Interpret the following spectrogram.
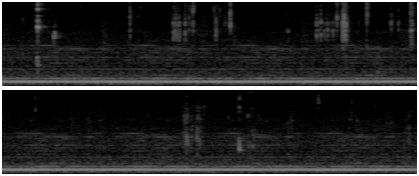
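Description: Faint chewing of candy with a scattering of small clicks and crunches, over a steady low hum.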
